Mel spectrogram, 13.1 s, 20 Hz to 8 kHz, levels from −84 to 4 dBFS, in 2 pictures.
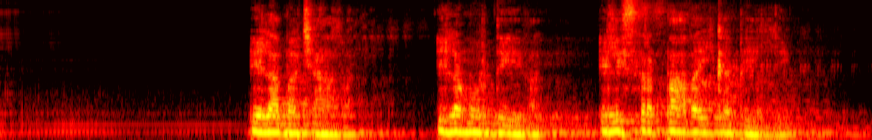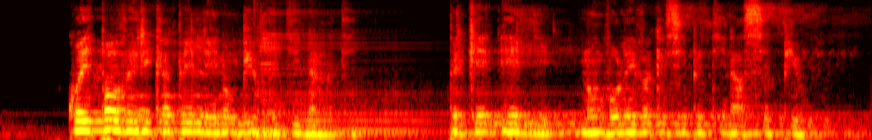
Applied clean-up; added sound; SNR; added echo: neural separator model SepFormer DNS4.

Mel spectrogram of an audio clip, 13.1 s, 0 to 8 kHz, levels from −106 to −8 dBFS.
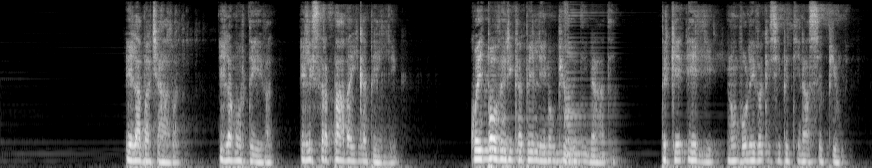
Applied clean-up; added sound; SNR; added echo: neural mask model DeepFilterNet 3.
